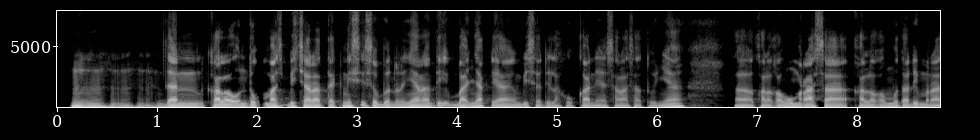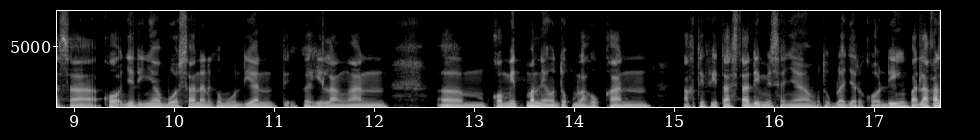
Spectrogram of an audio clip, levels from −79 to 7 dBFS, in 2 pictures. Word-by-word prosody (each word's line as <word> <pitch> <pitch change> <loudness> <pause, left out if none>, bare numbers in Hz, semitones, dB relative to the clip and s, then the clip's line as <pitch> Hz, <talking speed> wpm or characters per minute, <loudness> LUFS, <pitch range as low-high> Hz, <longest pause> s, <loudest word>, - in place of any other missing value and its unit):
Mhm, 125 - +8 0.2
heeh 100 -3 -5
heeh, - - -6
dan 115 0 +5
kalau 110 -1 +6
untuk, 110 +2 +4
Mas, 110 0 +5
bicara 105 -1 +5
teknis, 135 +7 +1
sih, 195 - 0
sebenarnya 105 0 +2
nanti 120 -2 +1
banyak, 105 +6 +2
ya, 105 +2 +1
yang 100 - -2
bisa 95 -2 -4
dilakukan, 90 +2 -4
ya. 90 - -4
Salah 85 0 -4
satunya, 105 +8 -1 0.5
eee, 90 -2 0
kalau 90 0 -1
kamu 110 +5 +2
merasa 100 -1 +2
kalau 95 0 -1
kamu 110 +3 0
tadi 105 -1 0
merasa, 95 +1 -2
kok, 120 -4 -1
jadinya 105 +2 0
bosan 100 +1 -1
dan 95 - -6
kemudian 105 +4 -3
tik 120 +1 -15
kehilangan, 90 -1 -3 0.5
mmm, 95 -1 -2
komitmen, 105 +6 +2
ya, 95 - +2
untuk 90 +1 -3
melakukan 90 +1 -3 0.3
aktivitas 95 -2 -4
tadi, 110 0 +3
misalnya 90 -1 -3
untuk 110 - -8
belajar 90 0 -2
coding 115 +9 -1
padahal, 115 +2 +1
100 Hz, 160 wpm, -23 LUFS, 90-110 Hz, 0.5 s, Mhm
